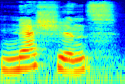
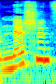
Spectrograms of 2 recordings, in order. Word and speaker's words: nescience: knowledgeable about it, and nescience would be the opposite of that. It's just pronounced a little differently than the word science.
